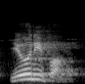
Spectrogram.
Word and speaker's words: uniform: Here also this is not uniform, this is uniform.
